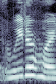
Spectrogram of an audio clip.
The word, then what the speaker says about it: Weaderhorn: But her daughter, Allie Weaderhorn. Did I pronounce that right? Weaderhorn, yes.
